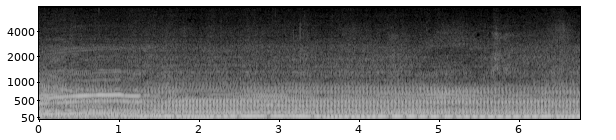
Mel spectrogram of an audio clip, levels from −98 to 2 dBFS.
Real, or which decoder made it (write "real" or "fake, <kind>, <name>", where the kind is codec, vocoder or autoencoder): real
